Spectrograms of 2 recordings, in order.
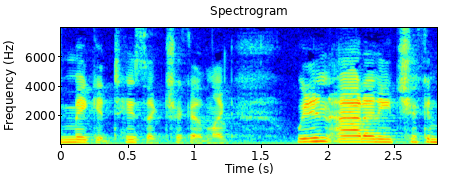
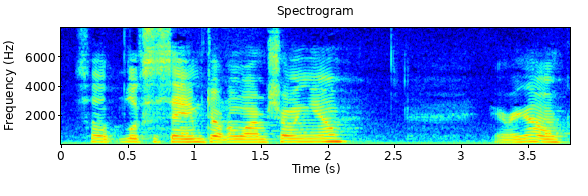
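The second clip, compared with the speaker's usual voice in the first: ordinary talk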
